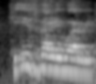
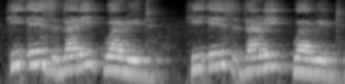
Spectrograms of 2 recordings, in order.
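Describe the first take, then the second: First: Said in the usual way. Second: Slow, stretched-out model sentence; slow modelling. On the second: Shown as a demonstration. Teacher models a sentence for English learners, slowly. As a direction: draw the words out for learners.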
